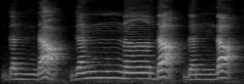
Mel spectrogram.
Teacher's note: गंदा में न क्लियर सुनाई दे रहा है, गंदा गन्नदा गंदा। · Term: पंचमाक्षर का साउंड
